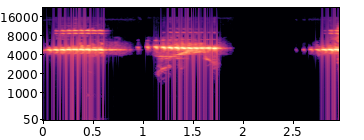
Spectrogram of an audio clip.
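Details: High, rapidly pulsed trills from a rufous-faced warbler feeding chicks, two long buzzy notes in quick succession, then a pause and the start of another; nothing else audible.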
